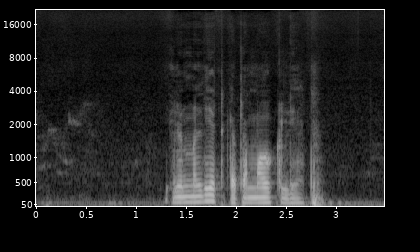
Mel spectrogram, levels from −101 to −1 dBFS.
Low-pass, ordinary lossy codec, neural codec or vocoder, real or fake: none; none; codec, 44.1 kHz, 7.8 kbps, Pupu-Codec; fake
